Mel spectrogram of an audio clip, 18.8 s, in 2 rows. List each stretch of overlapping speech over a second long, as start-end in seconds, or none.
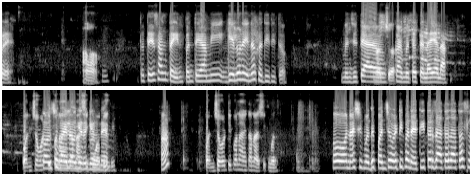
10.2-11.5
